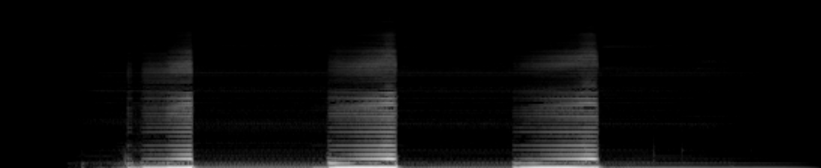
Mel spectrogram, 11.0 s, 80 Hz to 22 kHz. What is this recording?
ELECArc-int 3ZAPS ASD lib-zoom-piezzo-stephan
buzz, distorted, techno, zap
